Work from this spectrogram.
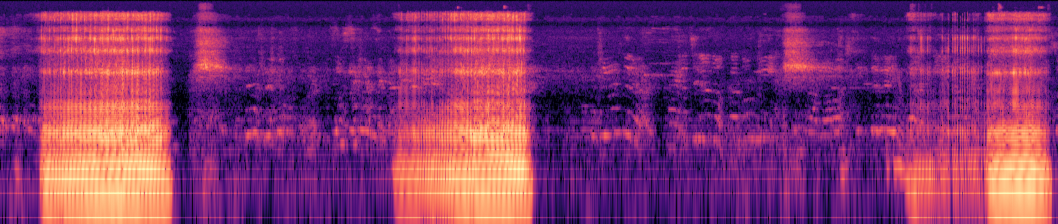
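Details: A Pit Bull sleeping on New Year's morning snores repeatedly: loud, low, rattling snores roughly every four to five seconds, each lasting over a second, with soft breathing sounds in between.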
